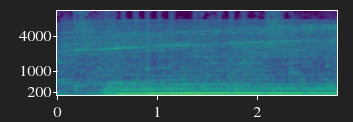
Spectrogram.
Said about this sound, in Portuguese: Tudo começa com a respiração. O ar que vem do pulmão passa pelas pregas vocais, fazendo com que elas vibrem e produzam um som. Ele é mais ou menos assim.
